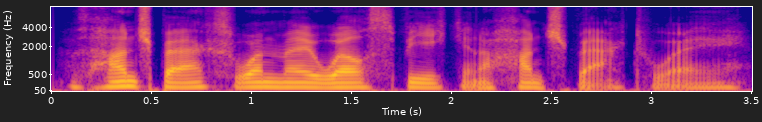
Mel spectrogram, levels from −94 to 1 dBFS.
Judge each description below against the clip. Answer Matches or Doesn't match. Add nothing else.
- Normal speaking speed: Matches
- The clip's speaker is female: Doesn't match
